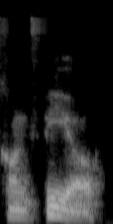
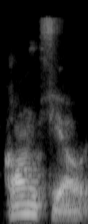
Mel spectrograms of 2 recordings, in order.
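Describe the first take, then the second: First: The i and o are two separate syllables. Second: The i and o blend into one syllable. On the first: The speaker calls it right. "we want to actually separate the I and the O here" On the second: The speaker calls it wrong. "it's not confio"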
